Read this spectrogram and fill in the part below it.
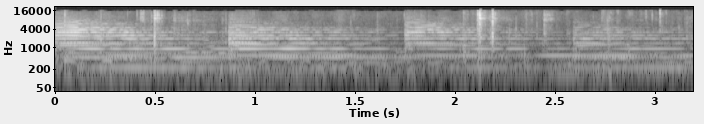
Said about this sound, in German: Das Angelus läuten früh um sieben.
